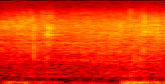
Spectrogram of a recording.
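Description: Shahi jeera (caraway cumin seeds) hits hot oil in a pan while making Telugu bagara rice, giving a brief, steady hissing sizzle heard up close.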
